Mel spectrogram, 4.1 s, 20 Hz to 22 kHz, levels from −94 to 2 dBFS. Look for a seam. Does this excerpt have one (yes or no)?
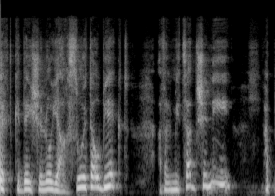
no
